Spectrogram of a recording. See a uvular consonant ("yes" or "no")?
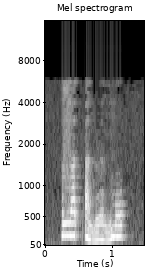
no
